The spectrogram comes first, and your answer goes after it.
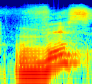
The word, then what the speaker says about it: this: this versus think so as you can see this and think both start with the same two letters T and H however they make a bit of a different noise when used in each word so this and think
